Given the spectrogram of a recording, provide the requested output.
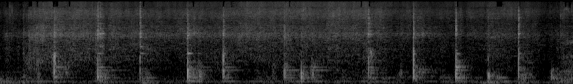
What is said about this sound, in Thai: ใส่เครื่องที่เราโขกไว้เมื่อกี้นี่ครับ ลงไปผัดให้หอมเลยนะครับ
